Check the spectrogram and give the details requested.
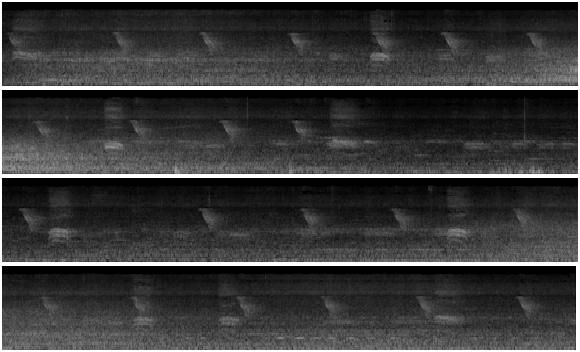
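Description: Birds calling outdoors: a steady run of short, high, falling notes about once a second, with a lower, harsher call every few seconds. A louder rushing noise swells and fades about seven seconds in.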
